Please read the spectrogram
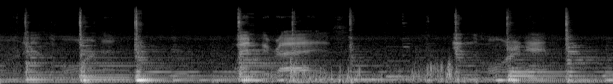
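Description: Nylon-string classical guitar strummed in a steady rhythm while a man sings a slow folk melody.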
